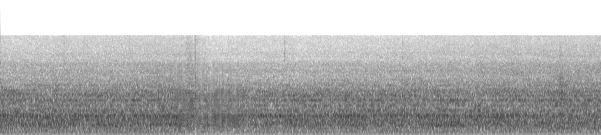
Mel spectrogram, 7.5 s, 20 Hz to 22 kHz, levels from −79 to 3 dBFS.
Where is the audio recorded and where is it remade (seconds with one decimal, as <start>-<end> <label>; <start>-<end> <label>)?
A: 0.0-2.2 recorded; 2.2-3.0 remade; 3.0-7.5 recorded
